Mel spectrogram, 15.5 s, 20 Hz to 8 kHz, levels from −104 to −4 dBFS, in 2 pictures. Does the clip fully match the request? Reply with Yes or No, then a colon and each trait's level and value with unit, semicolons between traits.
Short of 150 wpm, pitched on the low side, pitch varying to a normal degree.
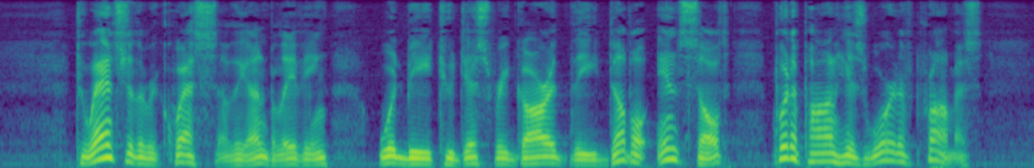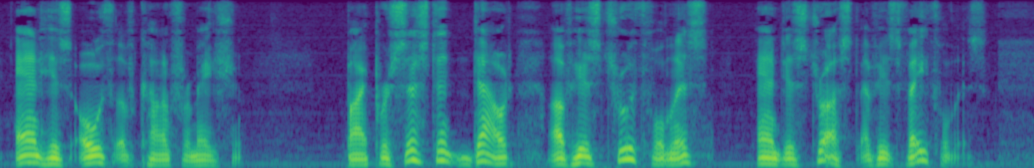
Yes: average, 140 wpm; low, 105 Hz; average, 4.9 semitones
